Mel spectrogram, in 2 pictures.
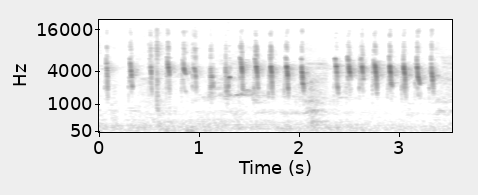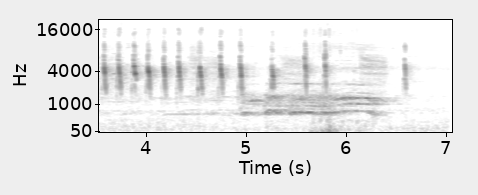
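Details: Prinia singing in the 'klik ngeriwik' style: a steady train of crisp, high clicking notes, about four each second, followed by a lower, harsher warbling phrase near the end.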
